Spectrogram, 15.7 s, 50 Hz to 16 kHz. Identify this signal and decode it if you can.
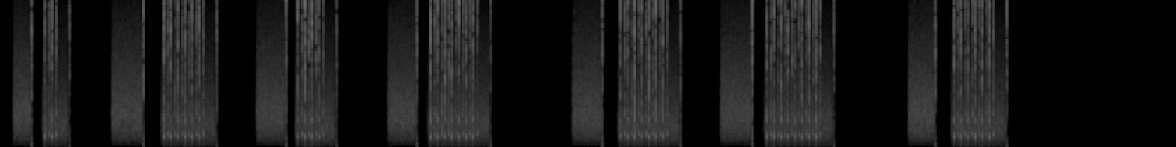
Pulse dialling, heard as a rotary dial, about 11 pulses a second. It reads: 2 6 4 7 7 8 6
